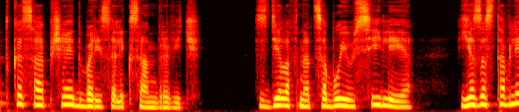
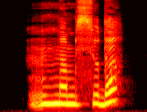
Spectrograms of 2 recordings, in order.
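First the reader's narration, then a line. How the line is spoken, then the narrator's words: Timid question. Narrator (Russian): робко спрашиваю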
